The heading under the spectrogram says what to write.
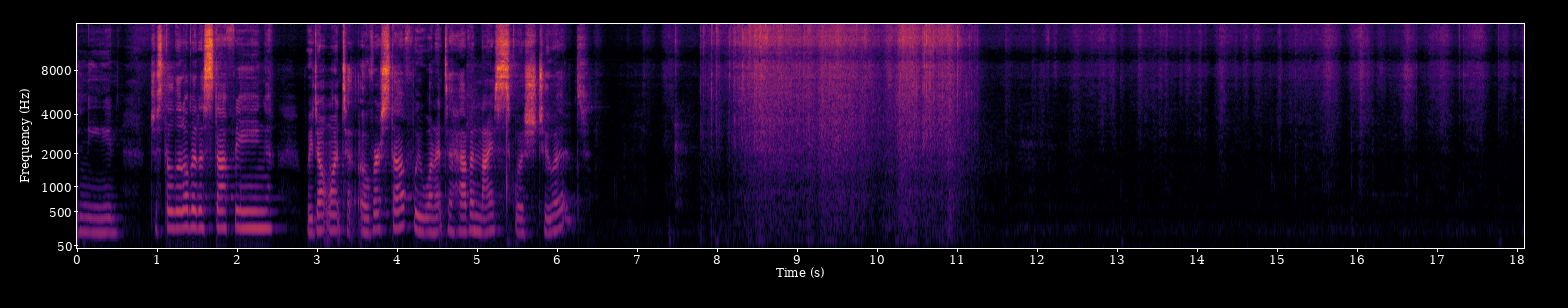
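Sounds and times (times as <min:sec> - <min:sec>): faint handling rustles: 0:06.9 - 0:18.0
stuffing tearing rustle: 0:07.8 - 0:11.4.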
